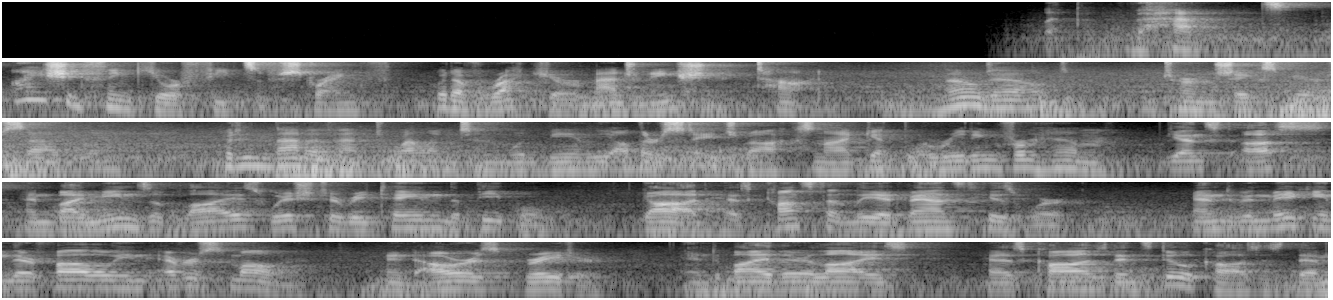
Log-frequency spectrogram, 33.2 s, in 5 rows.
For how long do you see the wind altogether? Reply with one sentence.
The wind can be heard for 28 seconds in total.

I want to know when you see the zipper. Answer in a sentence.
You can't hear the zipper here.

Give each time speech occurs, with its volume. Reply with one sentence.
The speech can be heard from 5.2 to 33.1 s, at a steady volume.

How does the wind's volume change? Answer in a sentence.
The volume of the wind goes up, then down.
